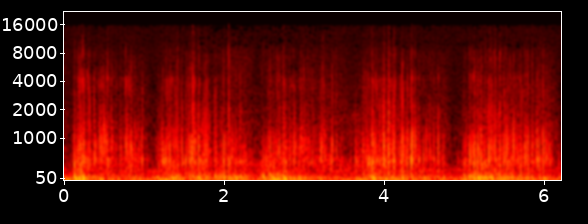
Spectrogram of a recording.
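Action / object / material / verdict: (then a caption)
scrape / plastic spiky massage ball / plastic / none. A small, palm-sized white spiky plastic massage ball is rolled and rubbed between both palms close to the microphone. It makes a dense, crackly scratching rustle with a low rumbling undertone, rising and falling in repeated swells.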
